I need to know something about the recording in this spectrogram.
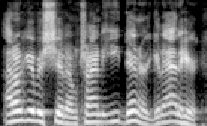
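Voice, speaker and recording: A man co-hosting a podcast, telling stories in an animated way and laughing often. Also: high voice, rapid-fire. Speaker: podcast co-host. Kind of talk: casual chat.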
